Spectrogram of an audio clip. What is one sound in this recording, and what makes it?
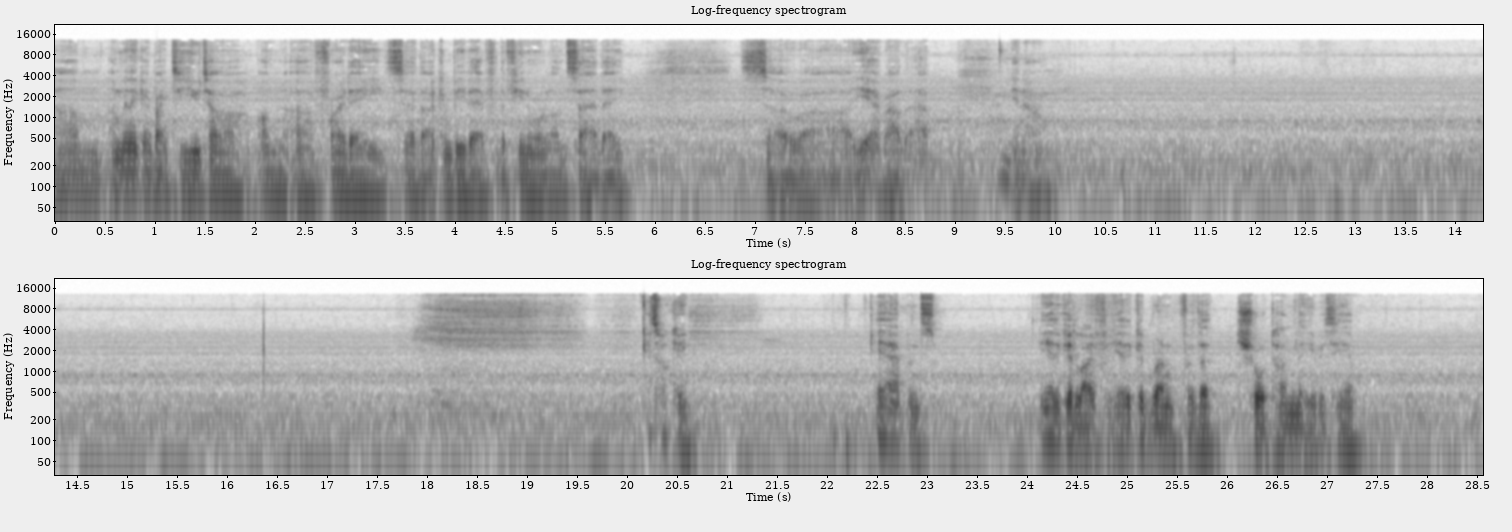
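A middle-aged man talks close to the microphone.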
